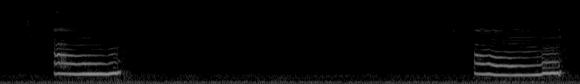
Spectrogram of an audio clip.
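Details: Black rescue cat, rescued in 2013 in a mountain village, calls insistently at its owner with a low voice despite sounding cute: two drawn-out, steady meows about four seconds apart, with quiet background in between.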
